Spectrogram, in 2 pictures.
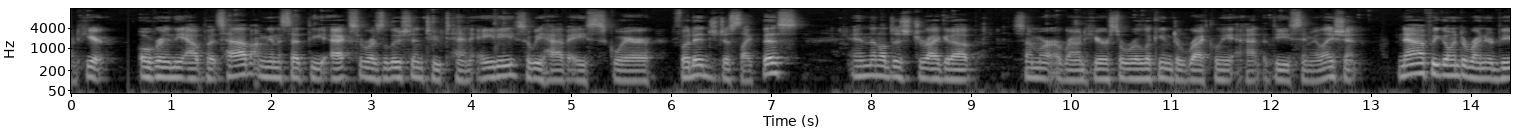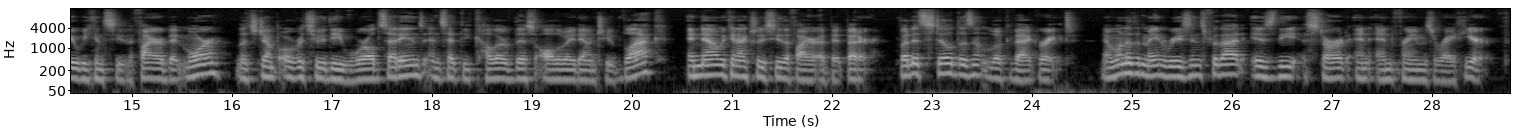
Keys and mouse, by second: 1.7 click, 2.6-4.3 drag, 6.0 g, 7.6 g, 9.1 g, 9.8 g, 11.0 g, 12.4 g, 13.4 z, 17.1 click, 18.0 click, 21.8 click, 25.2 click.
